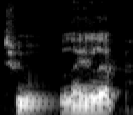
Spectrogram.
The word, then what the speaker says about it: Tulalip: I can never pronounce the name right. It's like Tulalip Casino.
